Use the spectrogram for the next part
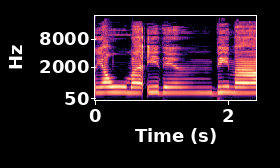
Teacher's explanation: با حروف الاقلاب میں سے ہے، اور اقلاب کا معنی ہے بدل دینا، تو ہم یہ تنوین کو میم میں بدل کے اور غنہ کے ساتھ یہ حکم کو ادا کریں گے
